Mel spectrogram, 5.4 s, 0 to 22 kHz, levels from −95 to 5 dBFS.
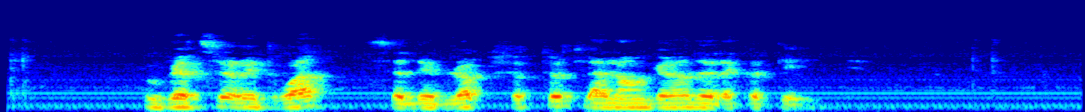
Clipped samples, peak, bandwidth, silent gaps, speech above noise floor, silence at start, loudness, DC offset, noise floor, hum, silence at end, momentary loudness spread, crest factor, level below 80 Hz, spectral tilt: under 0.1%; -8 dBFS; 5.8 kHz; none; 37 dB; 0.75 s; -24 LUFS; under 0.1%; -60 dBFS; none; 1.4 s; 10 LU; 18 dB; -64 dBFS; -10 dB/octave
